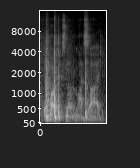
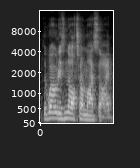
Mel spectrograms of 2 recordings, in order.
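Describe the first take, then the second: First: Soft, quick whisper of self-pity; whispered lament. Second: Said in the usual way. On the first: Real, not acted. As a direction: breathe it out defeated. Repeated lament.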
